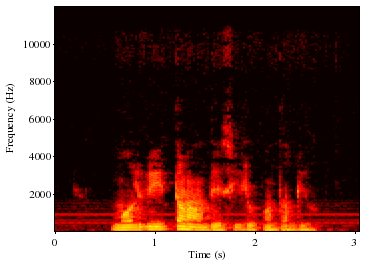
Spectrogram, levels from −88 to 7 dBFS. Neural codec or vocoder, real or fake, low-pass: none; real; 10.8 kHz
